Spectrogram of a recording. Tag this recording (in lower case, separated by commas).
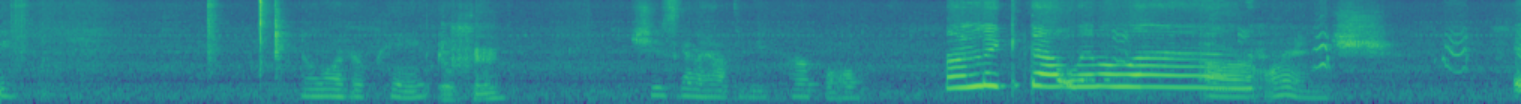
domestic animals, animal, dog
